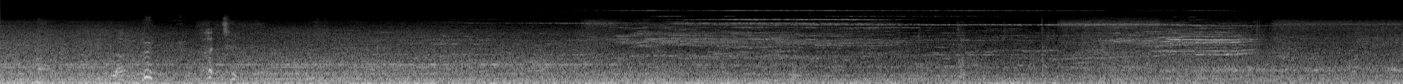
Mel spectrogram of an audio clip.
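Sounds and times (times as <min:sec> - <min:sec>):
metallic train squeal: 0:04.3 - 0:13.0.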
